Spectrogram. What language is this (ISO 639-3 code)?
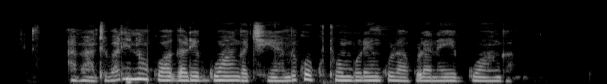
lug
